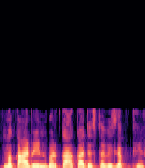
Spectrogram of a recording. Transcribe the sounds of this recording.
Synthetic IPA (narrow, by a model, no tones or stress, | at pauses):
məkãːnɾiːnbəɽkakad̪əst̪aʋed͡ʒləɡt̪ʰẽ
